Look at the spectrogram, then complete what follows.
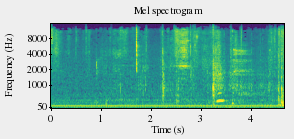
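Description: Soft rustling and light clicks from a DVD box set's binder-style packaging and disc sleeves being handled, over a steady low hum.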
